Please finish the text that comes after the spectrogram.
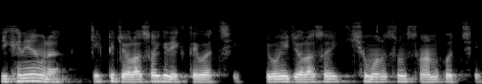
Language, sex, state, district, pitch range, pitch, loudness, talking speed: Bengali, male, West Bengal, Jhargram, 115-130 Hz, 125 Hz, -14 LUFS, 160 wpm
